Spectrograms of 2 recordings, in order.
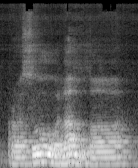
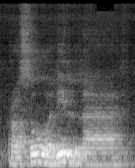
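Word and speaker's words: الله: Yang pertama bacaan tafhim atau jangan ditebalkan. Yang kedua bacaan tartib atau ditipiskan bacaan yang tafhim apabila lafaz jaralah didahului oleh harakat fathah atau domah seperti lafaz rasulallah dan rasulullah itu bacaannya tebal. Tapi apabila dibaca sebelum sebelum lafaz jalalah ini berharakat kasrah maka dibacanya tipis rasulillah seperti itu.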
